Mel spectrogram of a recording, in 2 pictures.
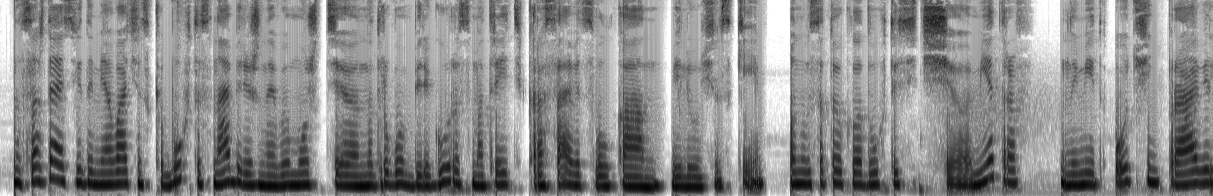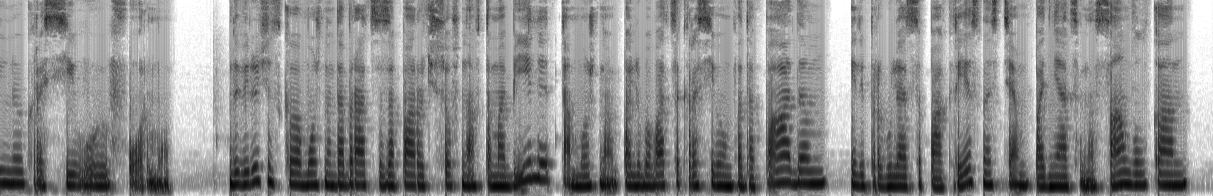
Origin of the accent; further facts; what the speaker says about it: Vilyuchinsk, Kamchatka Krai, Russia; Это закрытый город, мой родной город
